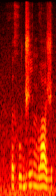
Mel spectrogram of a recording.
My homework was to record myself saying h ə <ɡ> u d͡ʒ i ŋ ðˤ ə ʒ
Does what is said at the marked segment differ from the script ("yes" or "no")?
yes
